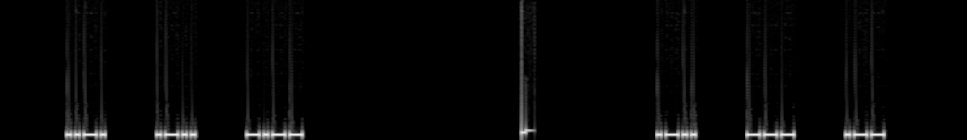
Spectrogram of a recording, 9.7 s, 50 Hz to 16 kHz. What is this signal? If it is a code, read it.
Morse code, heard as a keyed tone, about 27 wpm, spaced as for 13 wpm, 700 Hz. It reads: FLY LOW
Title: 4x Character Spacing - Top 500 Words - 28wpm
